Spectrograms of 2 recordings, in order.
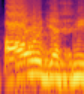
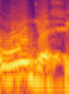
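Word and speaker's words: ओजस्वी: महा आ की मात्रा आ जाएगी और प्लस औजस्वी होता है कि ओ जस्वी होता है। आपको याद करने में ही ये इसका प्रोनाउंसिएशन करने में ही आपको पता चल जाएगा कि यहां अगला क्या आपको मात्रा मिलेगी। ओ होगा। ओ ओ जस्वी होता है। ओ जस्वी होता है। और जस्वी नहीं होता।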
